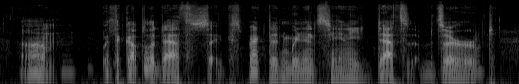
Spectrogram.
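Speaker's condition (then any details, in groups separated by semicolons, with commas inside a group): Multiple sclerosis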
